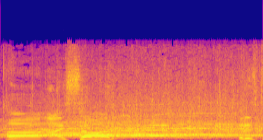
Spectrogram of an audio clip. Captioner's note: cheering and applause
